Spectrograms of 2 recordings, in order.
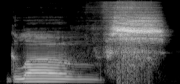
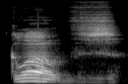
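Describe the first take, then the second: First: The word ends with a voiceless hissing S. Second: The word ends with a voiced buzzing Z. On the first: The speaker calls it wrong. "Instead of a voiceless s, that would be very difficult to say" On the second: The speaker calls it right. "the sound is more like a z, a voiced z"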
